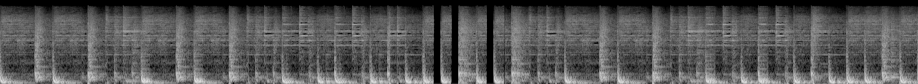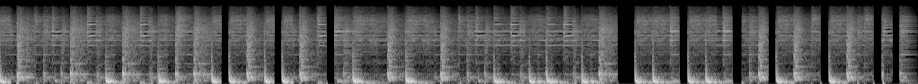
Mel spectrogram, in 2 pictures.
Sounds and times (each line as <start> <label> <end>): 0.0 bass 18.3
0.0 drum-loop 18.3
